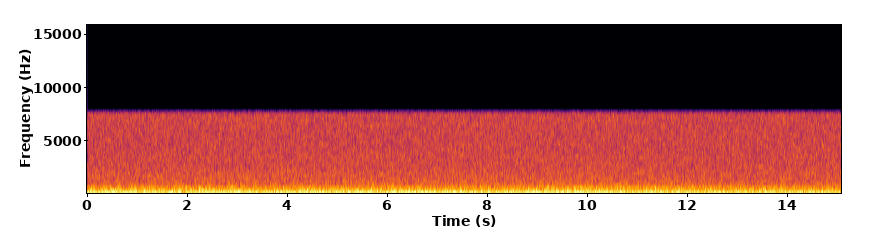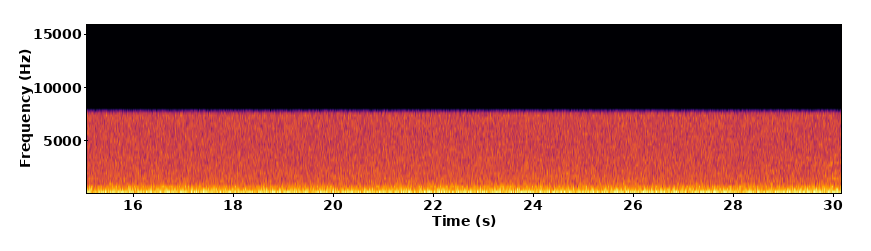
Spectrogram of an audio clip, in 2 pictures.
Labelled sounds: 29.9	30.1	killer whale, Bigg's (transient), 1.3 to 3.0 kHz

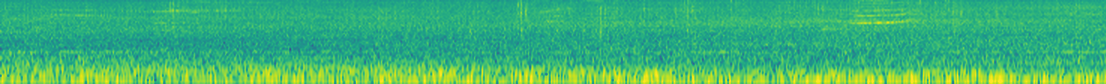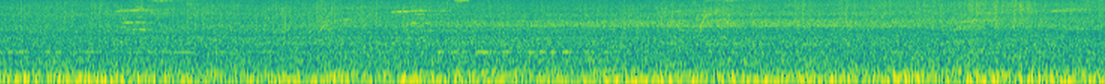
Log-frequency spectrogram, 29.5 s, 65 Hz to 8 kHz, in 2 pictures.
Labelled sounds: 11.2	12.3	killer whale, 1.7 to 5.2 kHz
19.9	20.5	killer whale, 2.1 to 4.9 kHz

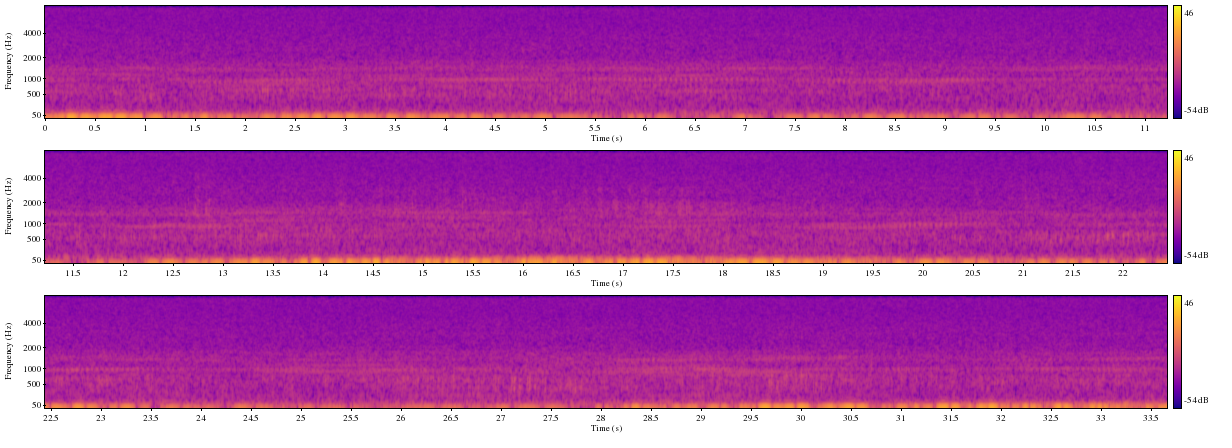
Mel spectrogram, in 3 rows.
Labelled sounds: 12.1	12.5	vessel noise, 0.83 to 0.96 kHz

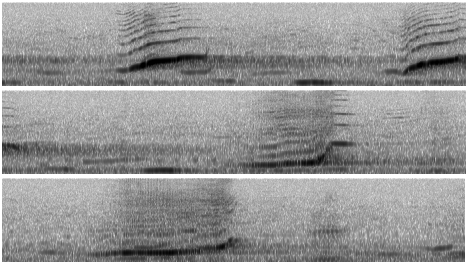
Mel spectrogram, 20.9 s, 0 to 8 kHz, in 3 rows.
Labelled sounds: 0.3	0.6	humpback whale, 1.3 to 1.4 kHz
1.6	3.1	humpback whale, 0.80 to 7.7 kHz
5.9	7.7	humpback whale, 0.80 to 7.9 kHz
10.1	10.4	humpback whale, 1.3 to 1.4 kHz
10.8	12.3	humpback whale, 0.80 to 7.8 kHz
12.6	13.1	humpback whale, 1.3 to 3.0 kHz
15.9	17.6	humpback whale, 0.80 to 3.7 kHz
18.5	19.1	humpback whale, 0.99 to 1.3 kHz

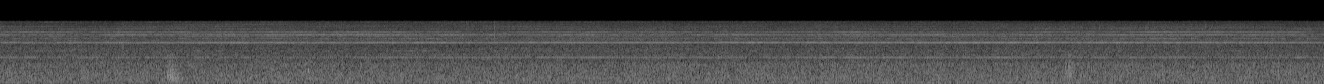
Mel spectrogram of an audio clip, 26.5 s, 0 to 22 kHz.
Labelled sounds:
25.9	26.1	vessel noise, 5.2 to 5.3 kHz

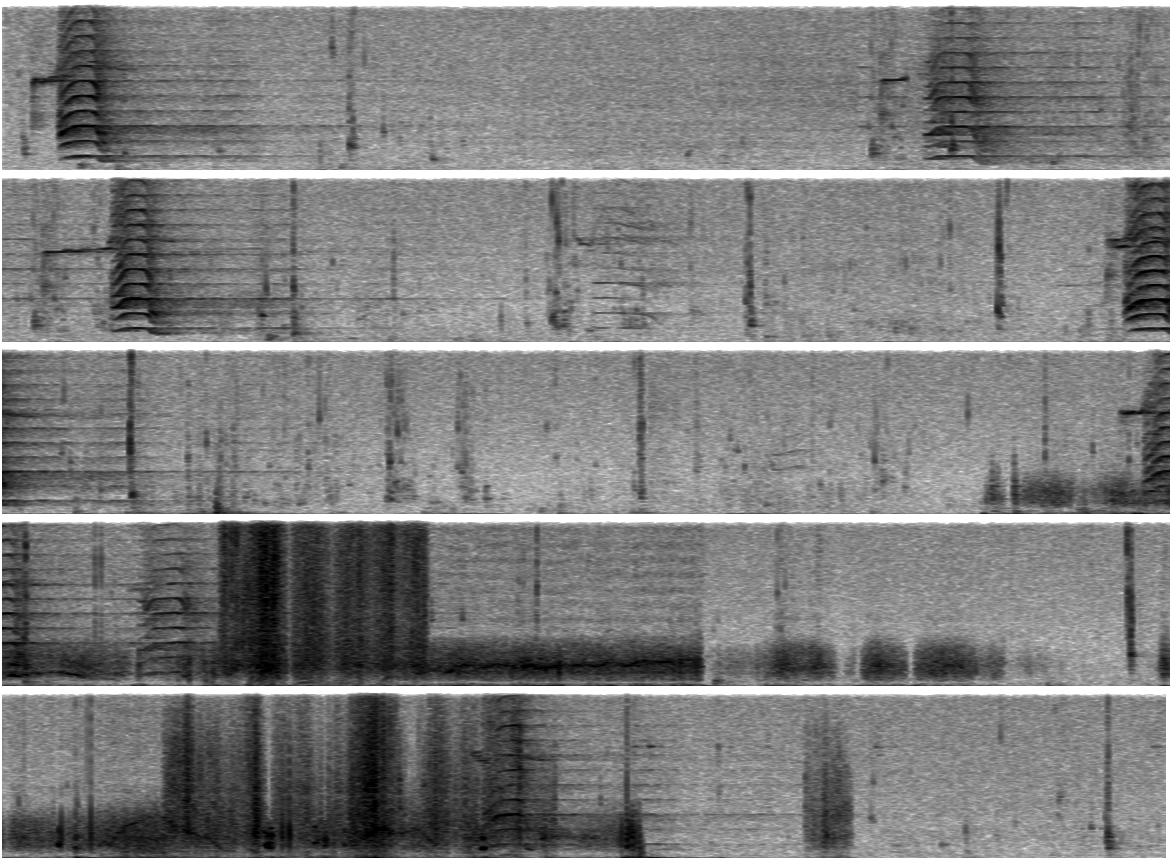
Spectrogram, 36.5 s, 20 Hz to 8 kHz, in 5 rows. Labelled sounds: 0.1	0.9	killer whale, southern Alaska resident, 0.18 to 8.0 kHz
5.4	6.3	killer whale, southern Alaska resident, 0.23 to 8.0 kHz
7.6	8.7	killer whale, southern Alaska resident, 0.28 to 8.0 kHz
10.9	11.5	killer whale, southern Alaska resident, 0.46 to 8.0 kHz
14.2	15.4	killer whale, southern Alaska resident, 0.32 to 8.0 kHz
19.3	19.7	killer whale, southern Alaska resident, 1.5 to 4.7 kHz
21.5	22.4	killer whale, southern Alaska resident, 1.2 to 8.0 kHz
22.7	23.1	killer whale, southern Alaska resident, 1.1 to 8.0 kHz
32.2	32.6	killer whale, southern Alaska resident, 1.5 to 8.0 kHz

